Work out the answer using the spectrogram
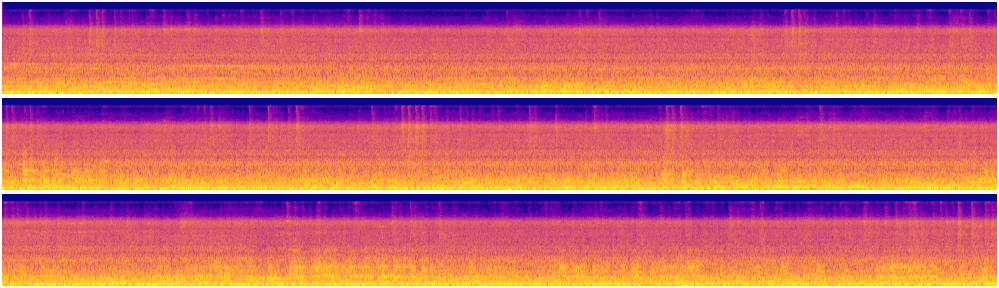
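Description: Passenger train running steadily along the rails, heard from on board: an even, continuous rumble of wheels and carriage.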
